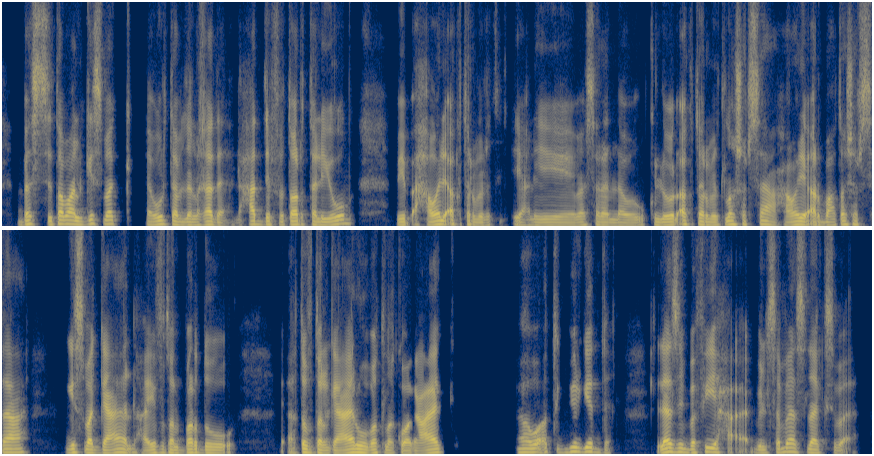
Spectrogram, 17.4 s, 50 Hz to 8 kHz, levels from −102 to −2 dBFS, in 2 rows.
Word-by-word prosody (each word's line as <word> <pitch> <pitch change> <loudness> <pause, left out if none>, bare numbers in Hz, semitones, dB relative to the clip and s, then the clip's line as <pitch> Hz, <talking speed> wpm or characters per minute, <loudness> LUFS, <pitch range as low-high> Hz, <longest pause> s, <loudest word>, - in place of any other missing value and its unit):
بس 130 -2 0
طبعًا 135 0 +4
جسمك 140 +2 -2
لو 110 +3 +1
أنت 130 -2 -2
من 110 -1 -1
الغدا 105 -3 0
لحد 120 +4 -1
الفطار 120 +1 +1
تاني 115 -3 -1
يوم، 135 +7 +1 0.5
بيبقى - - -2
حوالي - - +3
أكتر - - -3
مرتي 100 0 -7
يعني 100 0 -4
مثلًا 105 0 -3
لو 95 +1 -4
كل 105 0 -7
يوم 110 +1 +2
أكتر 125 -4 0
من 105 - -2
12 115 +3 -1
ساعة، 125 -2 -1
حوالي 110 +4 +1
14 105 +4 -1
ساعة 125 +1 +1 0.4
جسمك 120 -2 +3
جعان، 110 +4 +3
هيفضل 110 +1 -1
برضه 110 -1 0 0.5
هتفضل 110 -6 +1
جعان، 105 +5 +6
وبطنك 110 -4 0
وجعاك. 105 +7 +4 0.7
آه 130 0 +1
وقت 130 -2 -1
كبير 145 +6 -1
جدًا. 130 -9 -1 0.5
لازم 135 +2 +5
يبقى 115 -2 0
في 135 +2 +1
ح - - -4 0.2
بنسميها 120 +4 -1
سناكس 120 -4 -2
بقى. - - -8
115 Hz, 160 wpm, -25 LUFS, 105-125 Hz, 0.7 s, جعان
